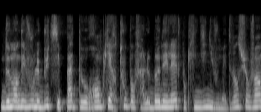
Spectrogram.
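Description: A woman speaks at a very fast pace in a medium pitch, somewhat breathy, with a dark, mellow tone. Her intonation is monotone and flat against a quiet background. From western France, Vendée. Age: 20s. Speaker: LinkedIn marketing coach. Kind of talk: casual interview chat.

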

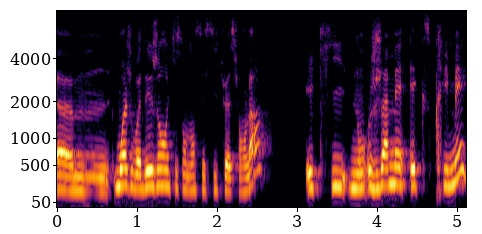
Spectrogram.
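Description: A woman talks at a fairly slow pace in a dark, mellow tone. The background is quiet. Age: 40s. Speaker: entrepreneur, workplace wellbeing consultant. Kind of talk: interview conversation.

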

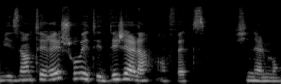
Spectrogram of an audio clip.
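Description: A woman of medium pitch in a very clean recording against a silent background. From southern France, Montpellier. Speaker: art director and magazine founder. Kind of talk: interview conversation. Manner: hesitant, many fillers.

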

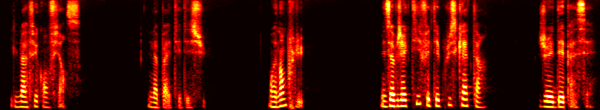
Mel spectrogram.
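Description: A woman's very deep, low voice of dark, mellow tone, with ordinary pitch variation, a moderate pace and long, frequent pauses. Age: 50s. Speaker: podcaster. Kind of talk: personal storytelling monologue.

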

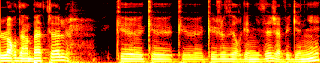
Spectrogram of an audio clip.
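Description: Very slowly, a man speaks in a dark, mellow tone. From Switzerland, Lausanne (arrived from Eritrea in 1985). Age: 30s. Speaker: hip-hop dancer. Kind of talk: casual interview. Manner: halting, many fillers and repetitions.

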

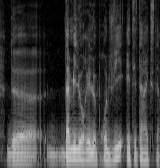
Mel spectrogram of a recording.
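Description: This man's voice has a dark, mellow tone and a fairly low pitch. The recording is very clean, with a silent background. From northern France (Beauvais). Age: 30s. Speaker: e-commerce entrepreneur. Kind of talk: casual interview. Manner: halting, many repetitions.

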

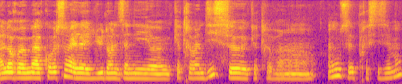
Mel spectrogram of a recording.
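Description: Speaking at a very slow pace with hardly any pauses, a woman has a dark, mellow tone, a fairly low pitch and ordinary pitch variation. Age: 50s. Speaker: nurse and energy healer. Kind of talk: interview conversation. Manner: hesitant, many fillers.

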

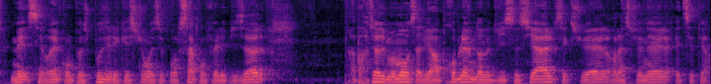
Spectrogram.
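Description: Very fast and monotone, a man rattles on with flat intonation in a fairly low pitch. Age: 30s. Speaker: podcast host. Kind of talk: casual chat. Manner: halting.

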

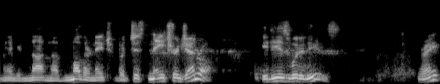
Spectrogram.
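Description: A man's voice with vocal fry and very wide pitch swings comes through in a dry, close sound with no echo. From Prince Edward Island, Canada. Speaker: dog trainer. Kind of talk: casual chat.

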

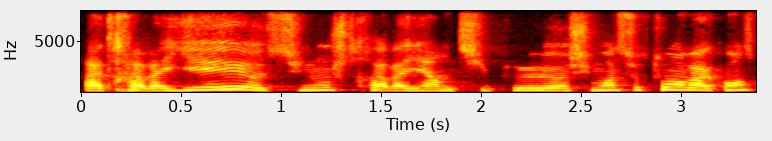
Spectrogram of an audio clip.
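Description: In a fairly high voice, a woman speaks with monotone, flat intonation. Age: 30s. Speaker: ballet teacher. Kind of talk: interview.

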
